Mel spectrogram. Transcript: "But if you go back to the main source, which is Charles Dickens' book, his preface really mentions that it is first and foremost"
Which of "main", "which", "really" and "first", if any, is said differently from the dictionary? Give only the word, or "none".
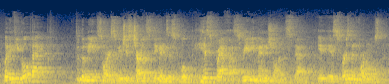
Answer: none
